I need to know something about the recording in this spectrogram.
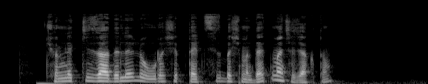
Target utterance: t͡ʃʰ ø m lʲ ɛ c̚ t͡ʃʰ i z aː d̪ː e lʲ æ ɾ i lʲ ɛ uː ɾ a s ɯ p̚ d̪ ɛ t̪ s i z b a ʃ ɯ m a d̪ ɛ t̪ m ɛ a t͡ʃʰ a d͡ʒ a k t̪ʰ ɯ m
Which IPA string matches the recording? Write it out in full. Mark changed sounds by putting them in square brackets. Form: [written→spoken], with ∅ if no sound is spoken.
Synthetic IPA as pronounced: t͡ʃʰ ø m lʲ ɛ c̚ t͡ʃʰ i z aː [d̪ː→d̪] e lʲ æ ɾ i lʲ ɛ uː ɾ a [s→ʃ] ɯ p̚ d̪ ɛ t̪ s i z b a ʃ ɯ m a d̪ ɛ t̪ m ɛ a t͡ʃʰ a d͡ʒ a k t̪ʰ ɯ m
